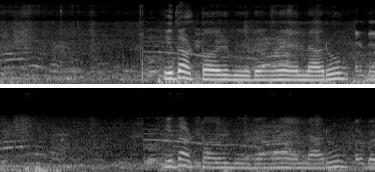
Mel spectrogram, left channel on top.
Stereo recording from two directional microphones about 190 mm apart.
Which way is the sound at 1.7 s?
40° left (ahead or behind).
